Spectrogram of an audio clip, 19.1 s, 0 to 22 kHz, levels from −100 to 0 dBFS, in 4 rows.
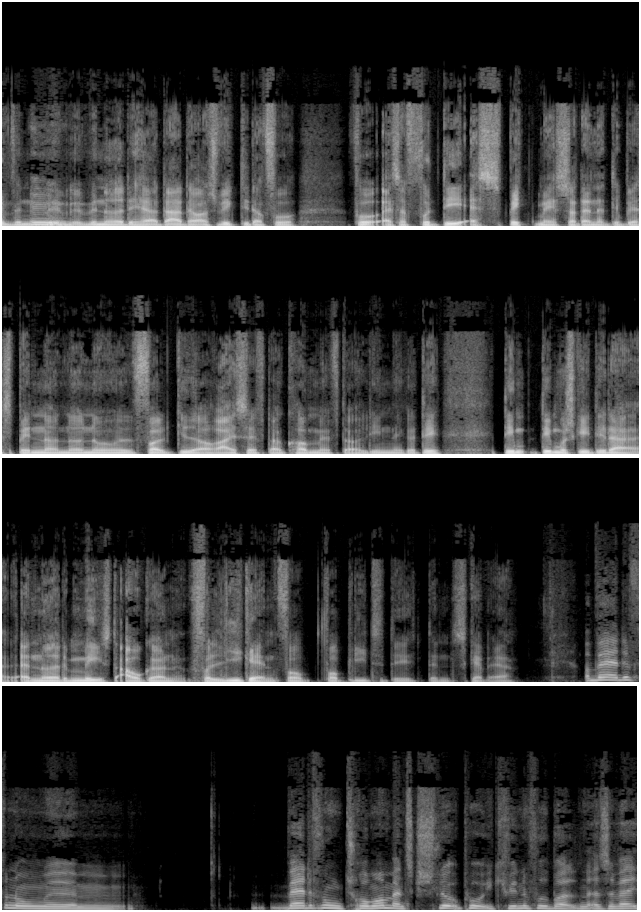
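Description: From 11.54 to 12.52 s the speech drops by roughly 15 dB, and the fade carries zipper noise. The gain moves in a staircase of several hundred small unsmoothed steps per second instead of a continuous ramp, and each jump leaves a tiny click, heard as a fine buzzy ticking riding on the voice while the level falls. On a waveform the envelope shows a faintly serrated edge through that span; a spectrogram shows a haze of regularly spaced vertical lines across the band.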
